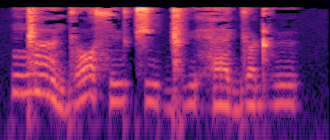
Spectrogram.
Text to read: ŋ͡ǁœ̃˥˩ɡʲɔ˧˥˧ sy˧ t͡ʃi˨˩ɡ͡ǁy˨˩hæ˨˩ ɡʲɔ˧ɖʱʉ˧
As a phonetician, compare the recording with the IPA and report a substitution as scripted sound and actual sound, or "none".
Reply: none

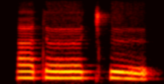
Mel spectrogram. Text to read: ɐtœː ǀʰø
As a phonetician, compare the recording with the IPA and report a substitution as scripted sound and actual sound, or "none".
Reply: ɐ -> a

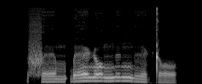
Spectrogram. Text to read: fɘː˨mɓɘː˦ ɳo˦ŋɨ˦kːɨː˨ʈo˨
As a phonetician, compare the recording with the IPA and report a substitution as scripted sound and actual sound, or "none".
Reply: kː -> ŋ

